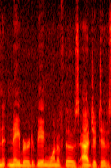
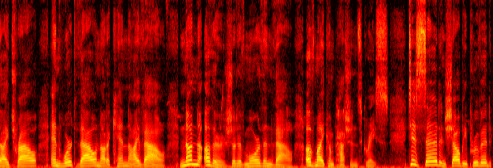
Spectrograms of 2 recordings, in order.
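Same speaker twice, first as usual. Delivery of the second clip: loud, high regal proclamation; 7 semitones higher, 6 dB louder, slower than usual. Acted. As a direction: speak as a proud sea queen. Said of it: "I wanna give her, like, a regal voice".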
